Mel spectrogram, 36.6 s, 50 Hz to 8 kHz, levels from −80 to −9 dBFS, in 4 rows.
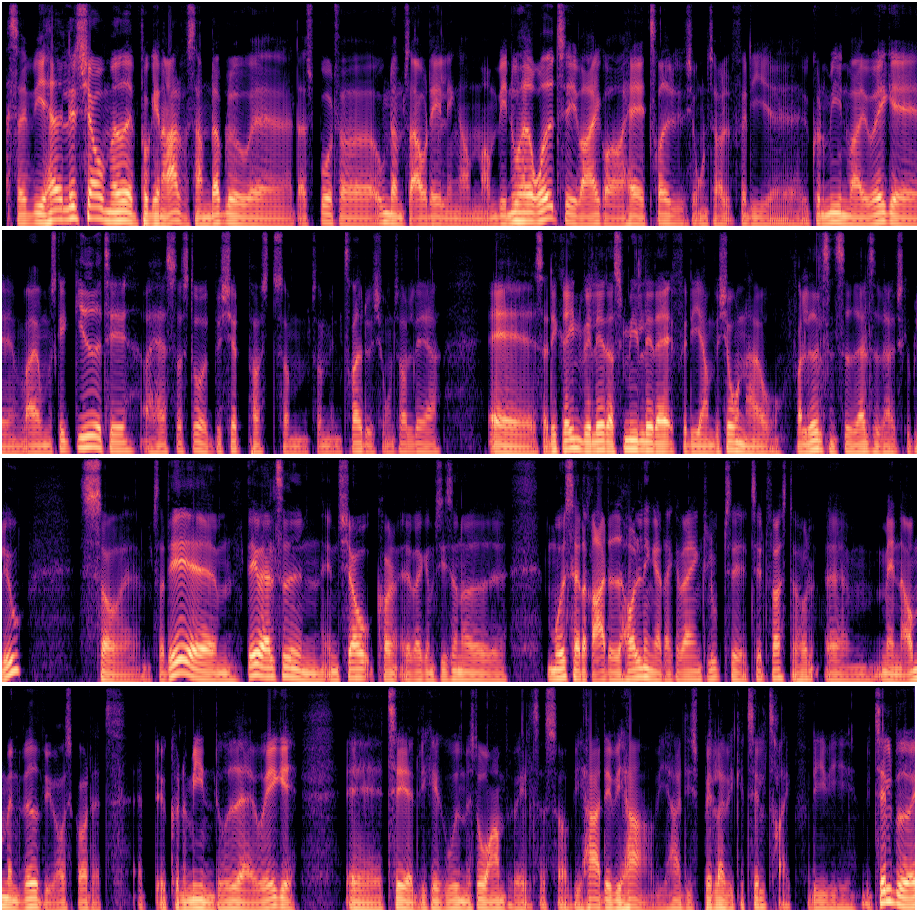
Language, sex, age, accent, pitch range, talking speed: Danish, male, 30-49, native, 85-105 Hz, 235 wpm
